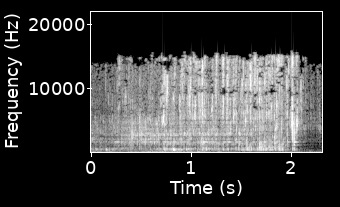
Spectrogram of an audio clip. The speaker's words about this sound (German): gießt das Wasser von oben durch, um die Coronaviren herauszufiltern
